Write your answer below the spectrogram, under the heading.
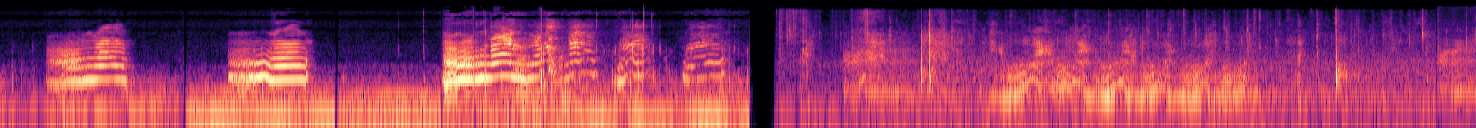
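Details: Cat meowing in a series of short wavering cries in the first seven seconds, then a cut to busier mixed indoor noise with fainter, less distinct sounds and clatter.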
